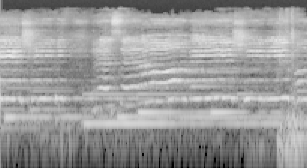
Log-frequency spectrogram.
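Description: Women's voices singing a slow, ornamented Indian classical song, over long held accompanying notes that change pitch in steps. A short low thump comes just before the end.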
